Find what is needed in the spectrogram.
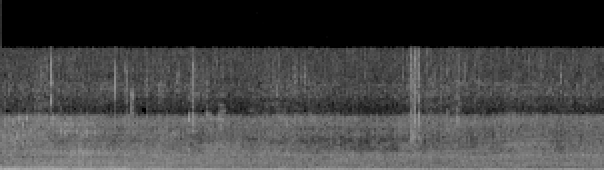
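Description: Steady low hum of a car idling, heard from inside the cabin, with a faint tick about four seconds in.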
